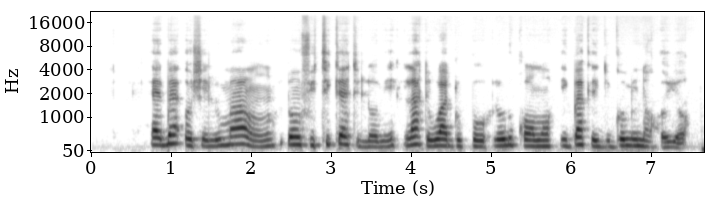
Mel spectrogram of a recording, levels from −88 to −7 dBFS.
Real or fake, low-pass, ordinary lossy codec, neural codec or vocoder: fake; 19.8 kHz; none; codec, 44.1 kHz, 7.8 kbps, DAC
